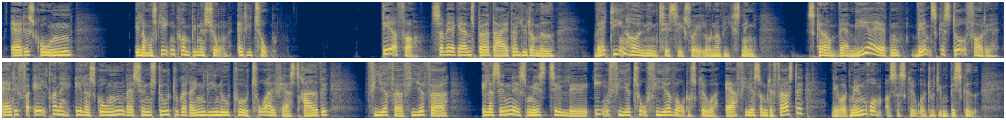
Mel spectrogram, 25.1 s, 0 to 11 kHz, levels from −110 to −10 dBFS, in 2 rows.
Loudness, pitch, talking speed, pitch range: -19 LUFS, 170 Hz, 185 wpm, 145-200 Hz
